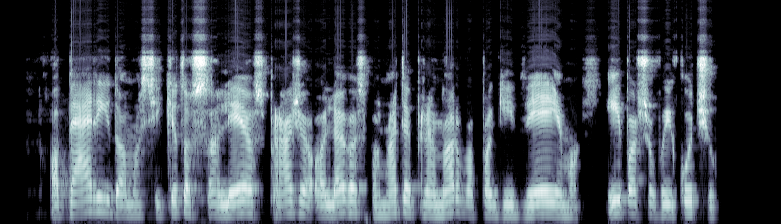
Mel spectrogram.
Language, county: Lithuanian, Kaunas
